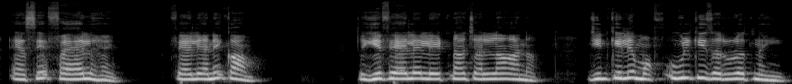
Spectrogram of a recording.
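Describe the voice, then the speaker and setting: A woman teaches a school class in a high, light voice. She goes step by step, repeating terms and glossing each one patiently. Her delivery is calm and instructive. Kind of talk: explaining a school lesson.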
